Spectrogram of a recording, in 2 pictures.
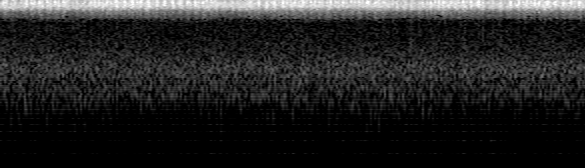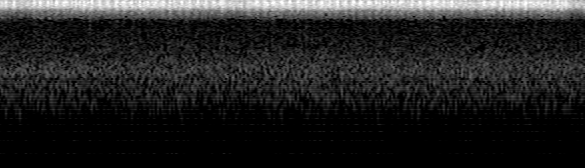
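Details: Crickets chirping by stridulation, males rubbing one wing's toothed vein against the other: a steady, dense, high-pitched trill that runs unbroken with an even, shimmering pulse and no other sounds.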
